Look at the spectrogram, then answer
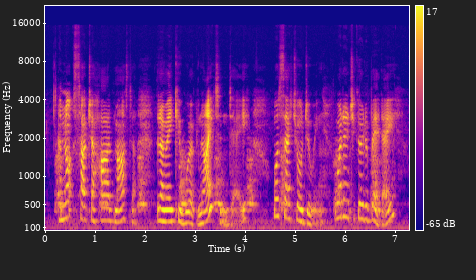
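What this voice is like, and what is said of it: Gruff old man's voice. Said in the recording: “almost kindly in his gruff voice”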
